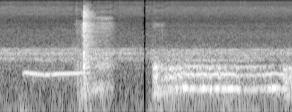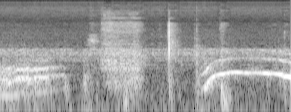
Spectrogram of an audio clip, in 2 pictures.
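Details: Domestic cats indoors, a kitten fighting with its adult brothers: long drawn-out yowls and growling wails, one steady tone then a lower wavering moan, ending in a rising-then-level howl, with scuffling thumps between.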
